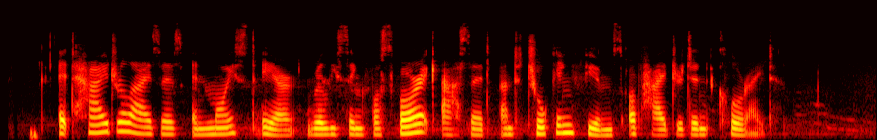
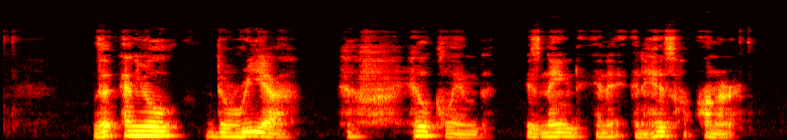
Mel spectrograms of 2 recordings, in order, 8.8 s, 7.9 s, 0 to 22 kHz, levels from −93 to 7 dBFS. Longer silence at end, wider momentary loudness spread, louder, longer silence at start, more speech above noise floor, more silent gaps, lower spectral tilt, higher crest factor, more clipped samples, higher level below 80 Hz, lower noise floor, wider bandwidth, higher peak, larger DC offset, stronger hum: first, 1.2 s vs 0.5 s; second, 11 LU vs 19 LU; second, -27 LUFS vs -20 LUFS; second, 0.3 s vs 0.95 s; second, 37 dB vs 56 dB; neither; first, -7.5 dB/octave vs -6 dB/octave; about the same, 20 dB vs 20 dB; neither; second, -72 dBFS vs -58 dBFS; second, -63 dBFS vs -74 dBFS; about the same, 9.8 kHz vs 9.4 kHz; second, -8 dBFS vs -2 dBFS; neither; neither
